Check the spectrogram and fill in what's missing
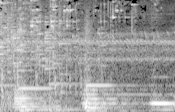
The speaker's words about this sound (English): So I'm just going to pick it up. The moment you pick it up, you hear broken glass rattling inside.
